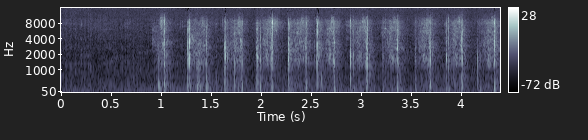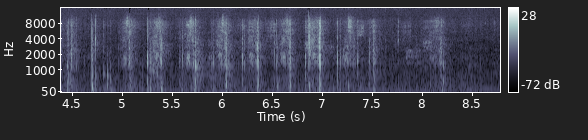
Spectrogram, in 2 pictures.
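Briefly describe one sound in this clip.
Cards are shuffled in the hands with quick, rapid flicking clicks.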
